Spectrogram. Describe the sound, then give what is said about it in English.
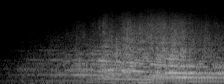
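A car sound effect played from a soundboard button: an engine roars and revs upward, its whine climbing in pitch as it grows louder over about two seconds, like a vehicle accelerating past. No one speaks. “I'm going to hit the car button now.”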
